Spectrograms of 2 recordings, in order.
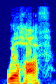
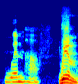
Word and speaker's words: Wim Hof: breatharians monica no have you heard of will wilhoff is it wilhoff i think i'm saying it right wim hof wim hof that's it you you've obviously heard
